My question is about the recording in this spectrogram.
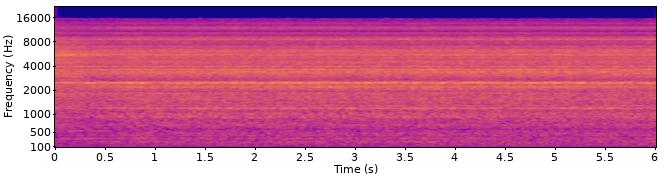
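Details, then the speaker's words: On-car brake lathe cutting a brake rotor with anti-chatter pads fitted, after the clutch click: even, steady hiss with a thin high ring, no chatter; normal, clean lathe cut. "that click indicates that the clutch has been applied and you can now hear that the rotor is starting to cut"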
